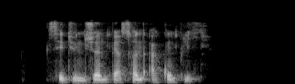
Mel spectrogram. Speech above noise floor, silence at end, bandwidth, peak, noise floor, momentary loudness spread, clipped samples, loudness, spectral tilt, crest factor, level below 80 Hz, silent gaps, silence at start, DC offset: 66 dB; 0.9 s; 8.4 kHz; -4 dBFS; -87 dBFS; 12 LU; under 0.1%; -21 LUFS; -3.5 dB/octave; 20 dB; -60 dBFS; none; 0.5 s; under 0.1%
